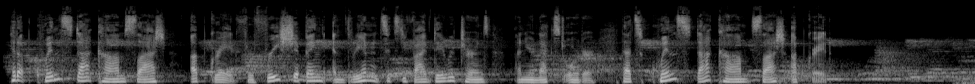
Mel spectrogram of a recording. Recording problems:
voice in the background; noticeable; throughout; 10 dB below the speech

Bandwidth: 16 kHz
